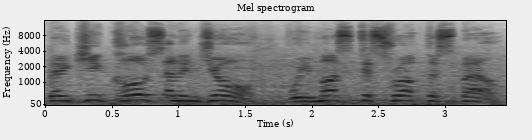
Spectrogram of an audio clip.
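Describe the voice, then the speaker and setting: An actor playing a fierce, resolute armored space marine in a dramatic video game, forceful and declamatory, under music and rumble. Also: male voice, steady tone, measured pace. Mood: grim resolve.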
